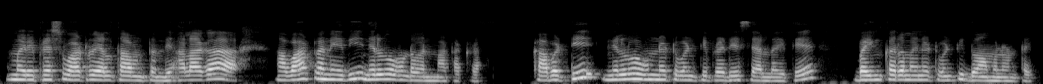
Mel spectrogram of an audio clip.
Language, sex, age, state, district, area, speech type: Telugu, female, 30-45, Andhra Pradesh, Kadapa, urban, spontaneous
